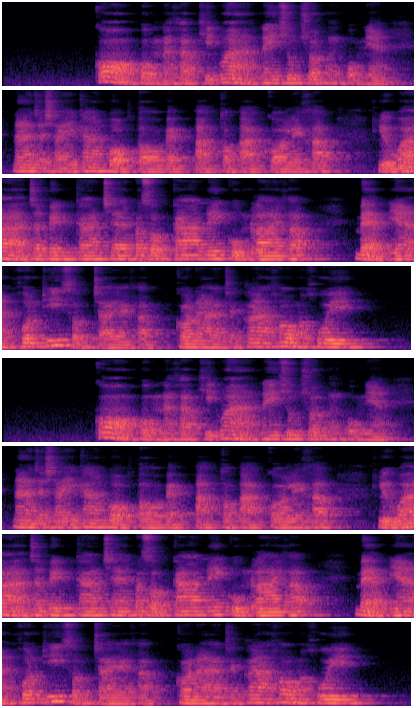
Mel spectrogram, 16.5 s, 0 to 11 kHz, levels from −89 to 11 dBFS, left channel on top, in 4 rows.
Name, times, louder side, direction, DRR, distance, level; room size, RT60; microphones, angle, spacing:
voice 1, 0.9-3.8 4.2-7.3 7.9-11.2 11.8-13.8 14.1-15.9, equal, 25° left, -7 dB, 1.6 m, -23 dB
4.8 x 4.1 x 2.4 m, 0.66 s
head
